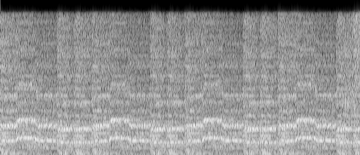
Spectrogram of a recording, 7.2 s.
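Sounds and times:
techno music: 0:00.0 - 0:07.1.

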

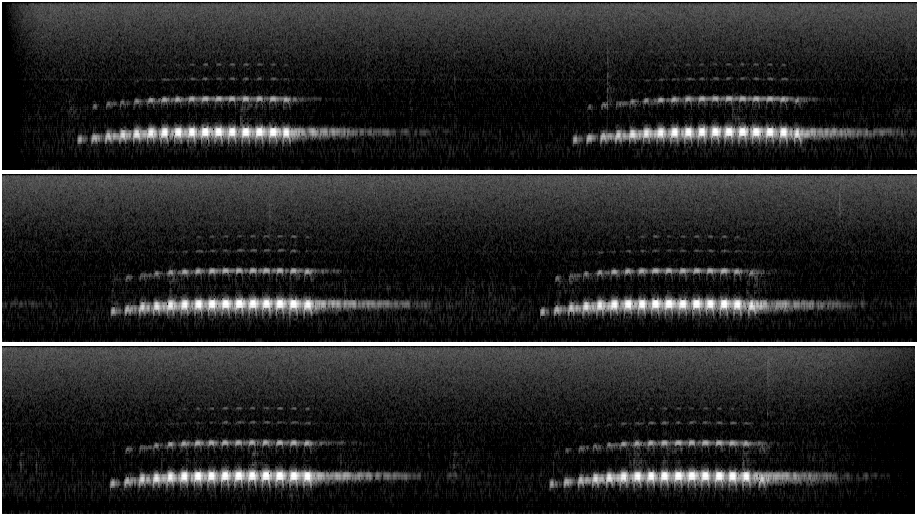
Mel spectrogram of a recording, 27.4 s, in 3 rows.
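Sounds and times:
barred owl calling: 0:00.7 - 0:04.0, 0:05.7 - 0:09.0, 0:10.2 - 0:13.4, 0:14.5 - 0:17.6, 0:19.4 - 0:22.4, 0:23.8 - 0:26.8.

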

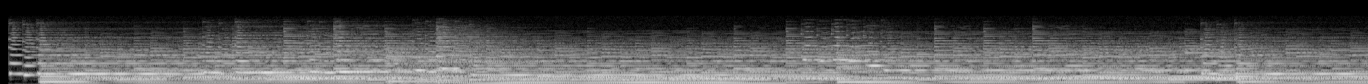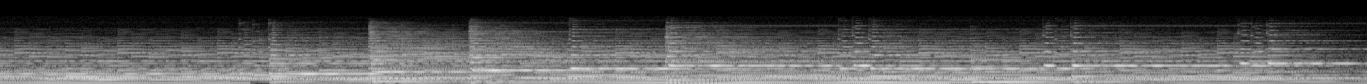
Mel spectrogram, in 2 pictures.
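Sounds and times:
synth music: 0:00.1 - 0:27.3.

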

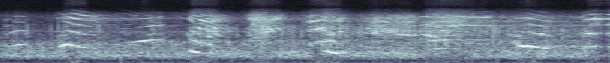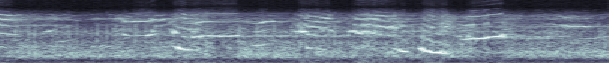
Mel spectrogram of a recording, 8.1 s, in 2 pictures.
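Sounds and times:
whale calls: 0:00.0 - 0:08.1.

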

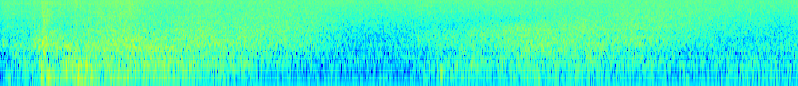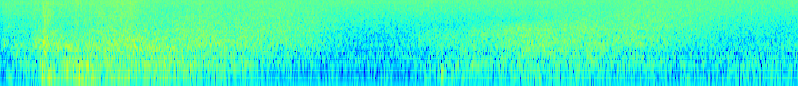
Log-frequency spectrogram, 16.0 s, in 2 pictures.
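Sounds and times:
waves: 0:00.0 - 0:15.9.

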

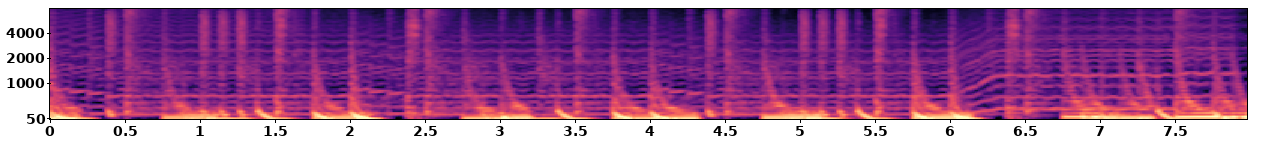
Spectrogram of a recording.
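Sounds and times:
groovebox beat: 0:00.0 - 0:07.9.

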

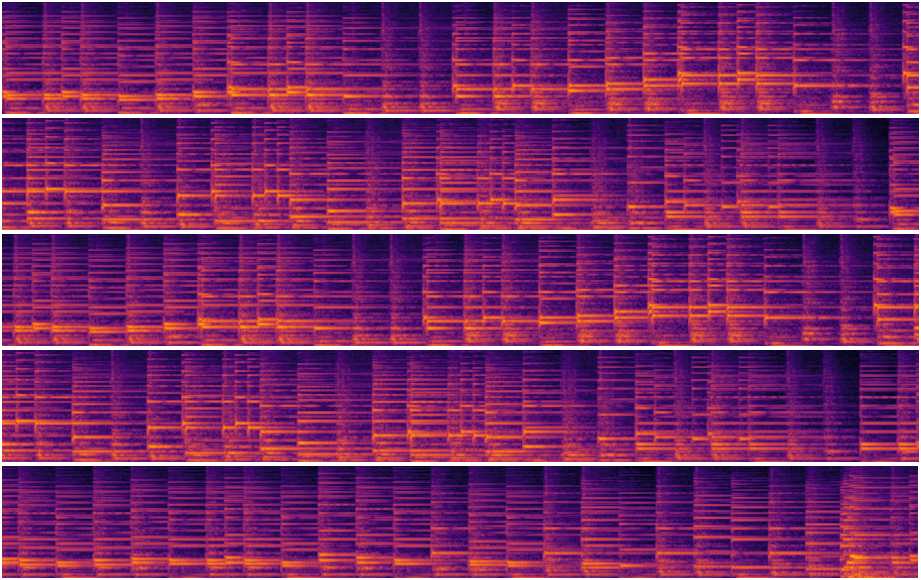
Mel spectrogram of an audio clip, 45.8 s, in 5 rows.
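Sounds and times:
waltz music: 0:00.0 - 0:45.8.

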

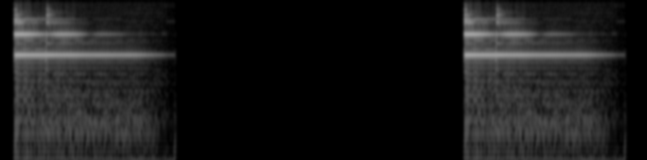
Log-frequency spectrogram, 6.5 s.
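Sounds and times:
boat bell: 0:00.2 - 0:01.8, 0:04.6 - 0:06.3.

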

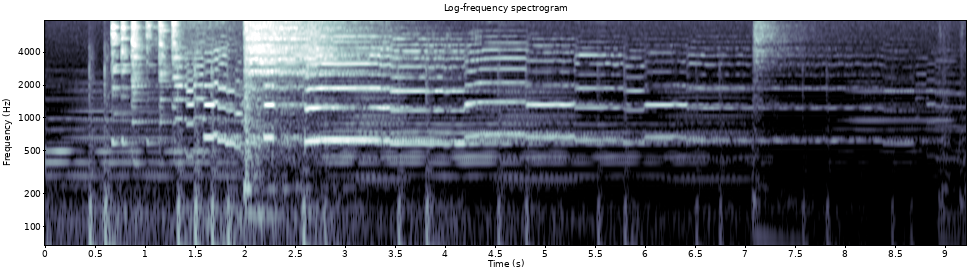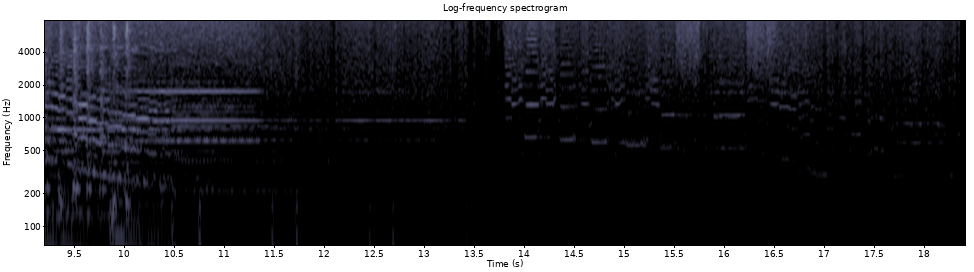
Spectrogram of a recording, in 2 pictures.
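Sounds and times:
music beat: 0:00.1 - 0:13.2.

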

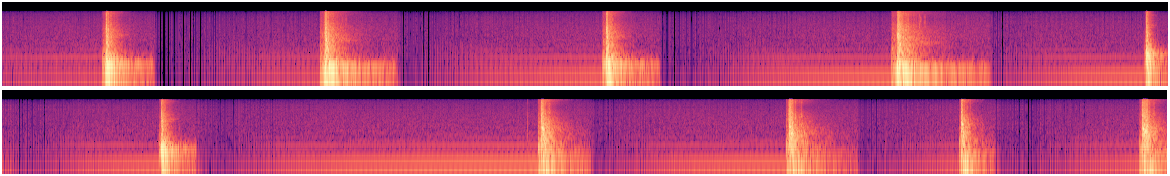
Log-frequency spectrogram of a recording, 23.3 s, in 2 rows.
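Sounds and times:
various thuds: 0:01.0 - 0:01.5, 0:03.2 - 0:03.9, 0:06.0 - 0:06.6, 0:08.9 - 0:09.7, 0:11.4 - 0:11.7, 0:13.2 - 0:13.6, 0:17.0 - 0:17.5, 0:21.2 - 0:21.6, 0:23.0 - 0:23.3.

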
